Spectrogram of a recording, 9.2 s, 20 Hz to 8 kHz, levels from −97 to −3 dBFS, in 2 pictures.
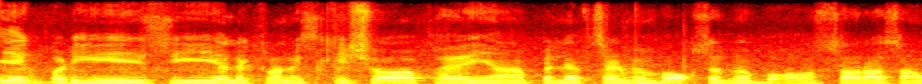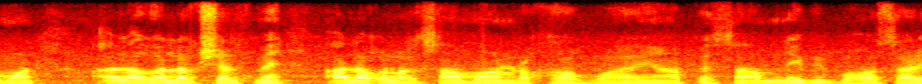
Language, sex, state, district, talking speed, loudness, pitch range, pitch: Hindi, female, Odisha, Khordha, 220 wpm, -16 LUFS, 130-140 Hz, 135 Hz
